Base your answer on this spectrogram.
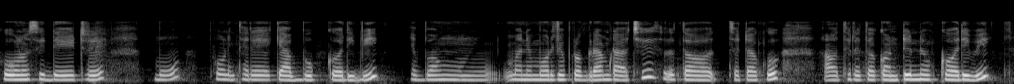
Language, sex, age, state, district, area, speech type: Odia, female, 18-30, Odisha, Rayagada, rural, spontaneous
